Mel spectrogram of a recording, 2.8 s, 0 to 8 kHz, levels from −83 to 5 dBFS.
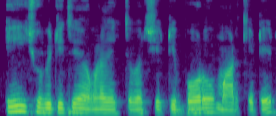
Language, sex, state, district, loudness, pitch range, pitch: Bengali, male, West Bengal, Jhargram, -17 LUFS, 95-115 Hz, 100 Hz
